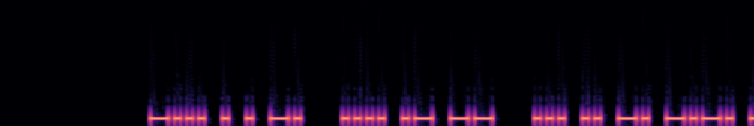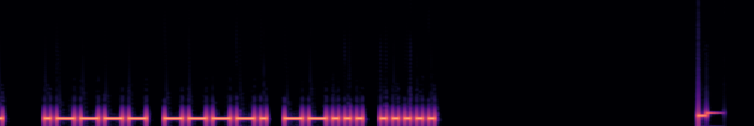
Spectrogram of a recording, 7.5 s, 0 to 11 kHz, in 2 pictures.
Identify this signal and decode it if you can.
Morse code, heard as a keyed tone, about 40 wpm, 700 Hz. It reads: BEEN HAM SINCE 1975
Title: Common QSO Phrases 40wpm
